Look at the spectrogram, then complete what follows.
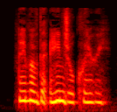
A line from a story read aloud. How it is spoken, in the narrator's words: he breathed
